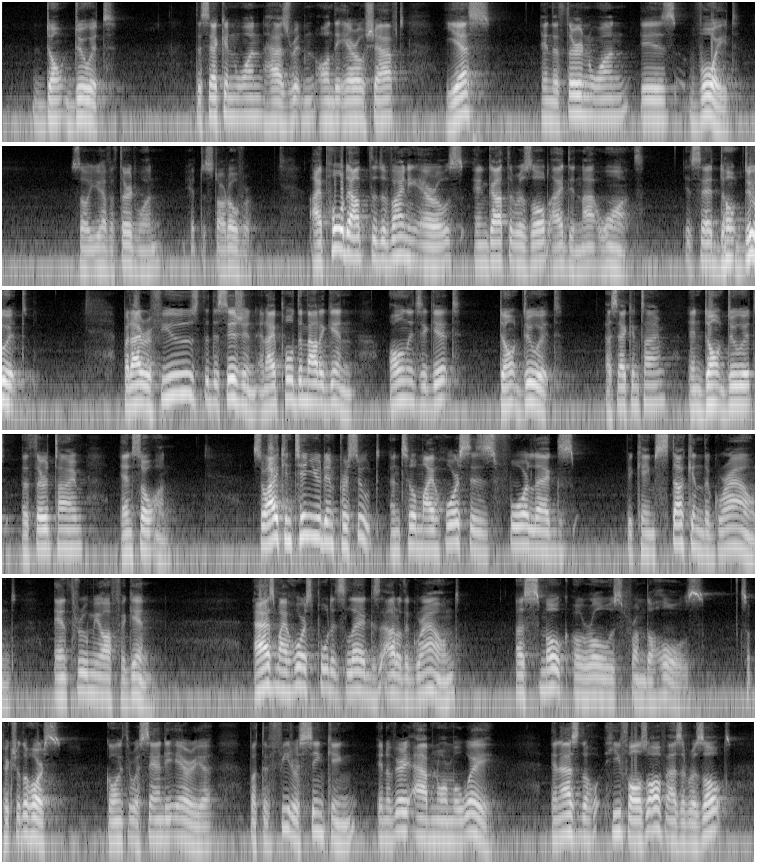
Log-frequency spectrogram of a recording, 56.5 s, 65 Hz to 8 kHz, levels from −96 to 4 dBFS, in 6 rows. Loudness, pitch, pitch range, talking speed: -16 LUFS, 130 Hz, 120-150 Hz, 150 wpm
